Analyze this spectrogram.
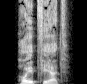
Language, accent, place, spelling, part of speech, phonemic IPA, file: German, Germany, Berlin, Heupferd, noun, /ˈhɔɪ̯ˌp͡feːɐ̯t/, De-Heupferd.ogg
- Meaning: synonym of Heuschrecke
